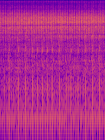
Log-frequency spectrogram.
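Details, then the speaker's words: Two-stroke engine after the carburetor was rebuilt and refitted, earlier lean and stalling: crisp, even popping at about ten beats a second holds a steady idle without choke, with no hunting. "Слушайте, интересно даже, стало нормально, смотрите. Работает. Вот сейчас он на холостом ходу работает как должен."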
